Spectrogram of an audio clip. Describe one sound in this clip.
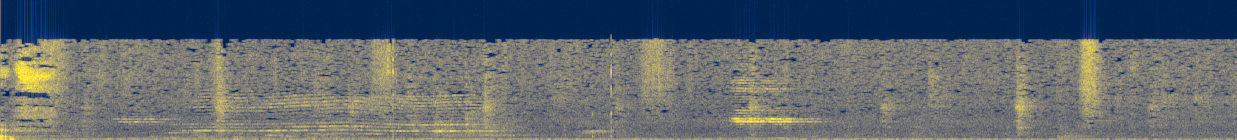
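A felt-tip marker squeaks across paper.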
